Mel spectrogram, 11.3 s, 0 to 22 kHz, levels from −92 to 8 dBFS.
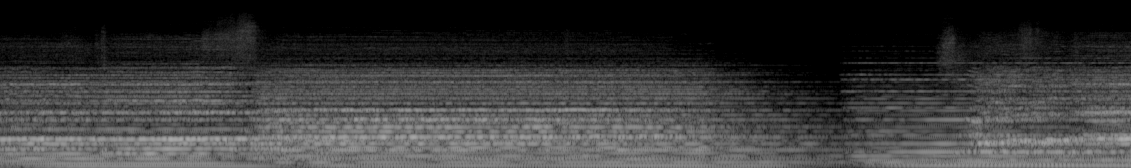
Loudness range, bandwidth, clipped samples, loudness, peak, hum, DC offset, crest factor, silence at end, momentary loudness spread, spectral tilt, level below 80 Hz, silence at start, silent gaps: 7 LU; 13 kHz; under 0.1%; -33 LUFS; -18 dBFS; none; under 0.1%; 14 dB; 0 s; 12 LU; -6 dB/octave; -46 dBFS; 0 s; none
